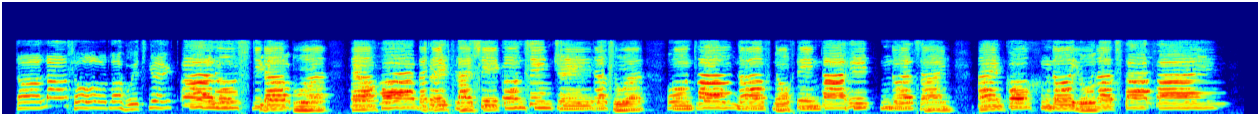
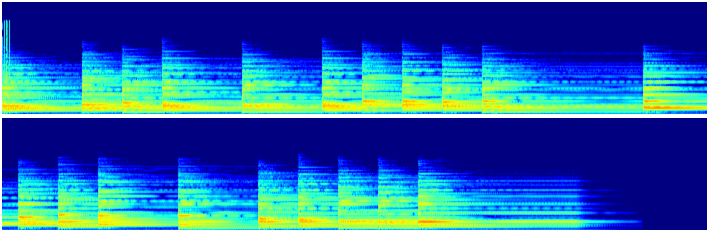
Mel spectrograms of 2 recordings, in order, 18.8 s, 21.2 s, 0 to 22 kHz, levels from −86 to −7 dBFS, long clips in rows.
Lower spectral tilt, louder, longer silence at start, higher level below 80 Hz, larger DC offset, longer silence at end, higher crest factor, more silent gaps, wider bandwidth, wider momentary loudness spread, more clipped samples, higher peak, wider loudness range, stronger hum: about the same, -6.5 dB/octave vs -7.5 dB/octave; first, -20 LUFS vs -32 LUFS; first, 0.25 s vs 0 s; first, -62 dBFS vs -70 dBFS; neither; second, 0.5 s vs 1.65 s; about the same, 16 dB vs 20 dB; neither; second, 5.4 kHz vs 11 kHz; about the same, 10 LU vs 12 LU; neither; first, -4 dBFS vs -12 dBFS; about the same, 3 LU vs 4 LU; neither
